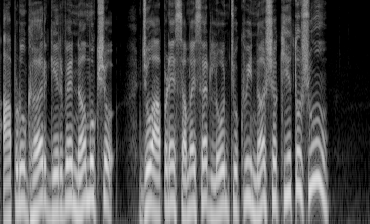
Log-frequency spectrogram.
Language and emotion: Gujarati, fearful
